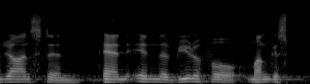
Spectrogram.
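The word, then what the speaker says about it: Moncus Park: So we learned as we were west on Johnston and in the beautiful Mongus, how do I pronounce that? Monkus Park? Yes, Monkus Park.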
